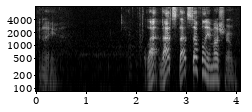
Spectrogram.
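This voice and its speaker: A man's voice: on the high side, wildly swooping pitch, normal speed, gravelly, fairly bright tone, a little hiss or hum. A young man streaming a game, chatting casually and thinking aloud as he plays. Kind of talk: live gameplay commentary.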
